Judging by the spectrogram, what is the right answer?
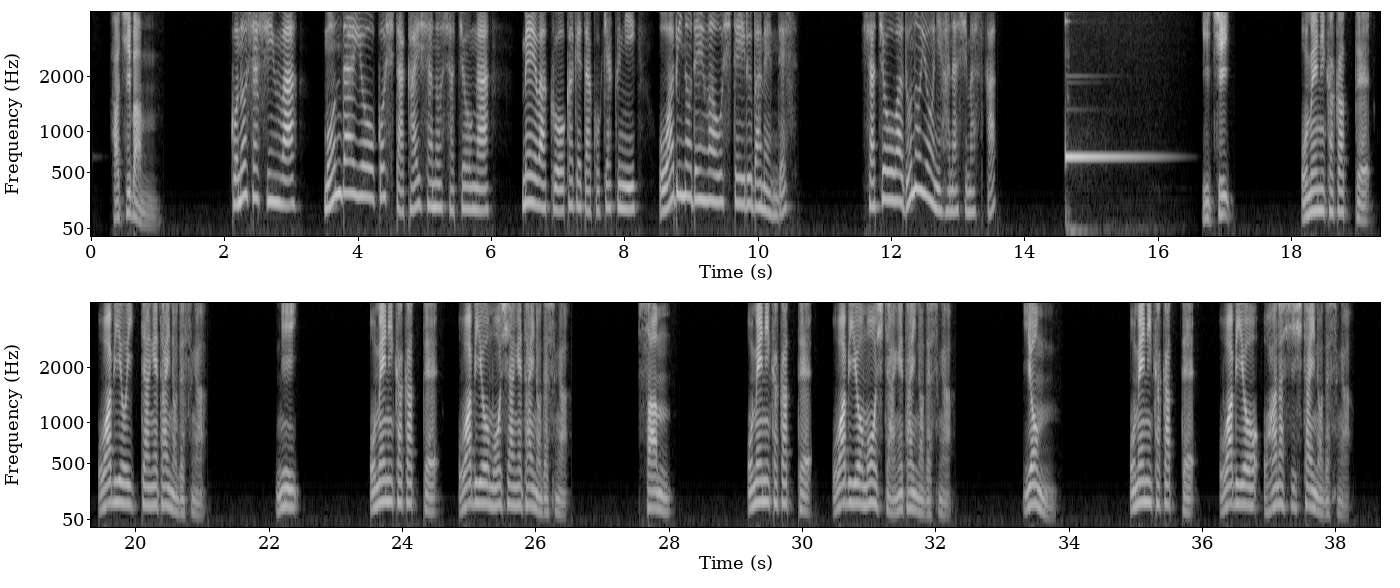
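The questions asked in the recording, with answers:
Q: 社長はどのように話しますか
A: 2: お目にかかってお詫びを申し上げたいのですが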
